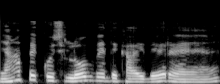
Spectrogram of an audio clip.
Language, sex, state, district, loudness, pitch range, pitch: Hindi, male, Jharkhand, Ranchi, -13 LUFS, 130-170 Hz, 145 Hz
